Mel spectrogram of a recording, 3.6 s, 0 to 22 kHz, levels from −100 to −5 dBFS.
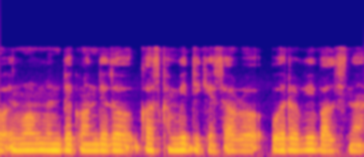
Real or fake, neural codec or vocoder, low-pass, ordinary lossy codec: real; none; 7.2 kHz; none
